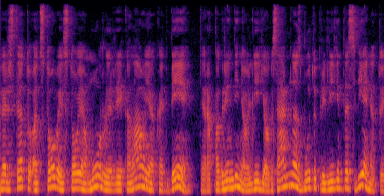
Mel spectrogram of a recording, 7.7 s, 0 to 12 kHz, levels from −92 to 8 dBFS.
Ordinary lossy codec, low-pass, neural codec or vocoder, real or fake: MP3, 96 kbps; 10.8 kHz; none; real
